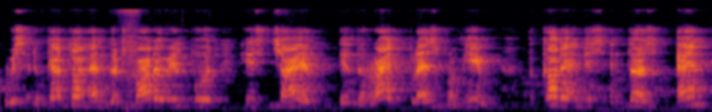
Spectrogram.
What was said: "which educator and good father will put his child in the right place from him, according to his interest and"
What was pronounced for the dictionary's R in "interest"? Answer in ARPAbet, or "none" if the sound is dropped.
none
